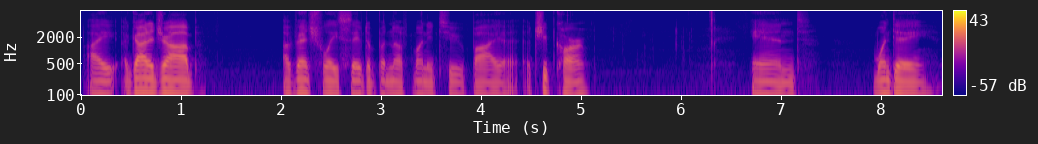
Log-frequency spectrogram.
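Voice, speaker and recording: A middle-aged man from Iran tells his own story as an interview guest. His voice sits low and sounds clear and smooth. He speaks in a measured way, with fillers and restarts. The recording is dry and close. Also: dry recording. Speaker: executive coach. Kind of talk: candid personal storytelling.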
